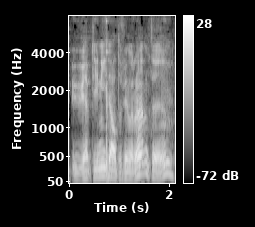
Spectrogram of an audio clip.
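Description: A wry investigator in an eighties radio drama. His voice is creaky and mid-pitched, and he questions in a dry, musing way. Some faint noise sits behind him. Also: lively intonation, moderate pace. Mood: polite, probing. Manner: dry, musing, punctuated with hums. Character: wry, unhurried male investigator questioning a witness. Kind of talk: 1980s radio play acting.

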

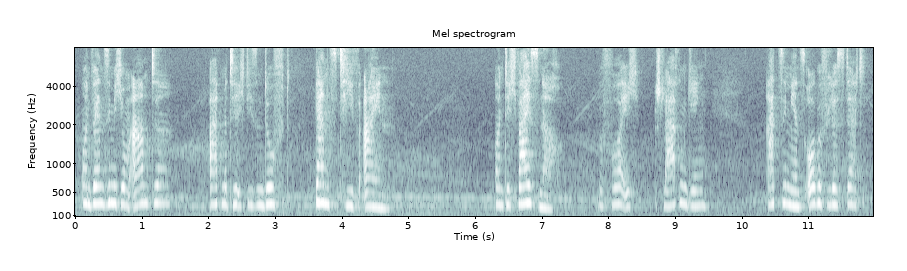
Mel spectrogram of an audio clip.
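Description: Casting: sensitive teen girl for audio drama, high youthful voice, earnest and expressive. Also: slight background noise. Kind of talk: German radio play acting.

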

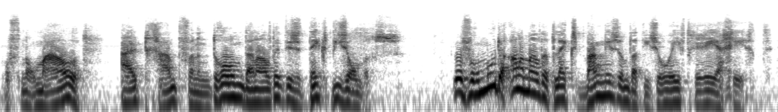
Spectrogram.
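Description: A weary doctor husband in a Dutch radio drama. His voice is very husky, with animated intonation. He is patronising and dismissive, explaining everything away. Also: fairly low pitch, moderate pace, full character voice. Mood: firm, lecturing. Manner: dismissive, reasoning, sighing interjections. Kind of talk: Dutch radio play acting.

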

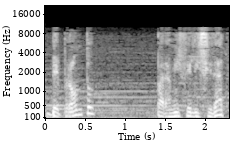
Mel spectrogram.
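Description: A man acts an earnest, lovestruck young narrator in a radio drama. His mid-pitched voice moves expressively up and down over clearly audible music. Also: lively intonation, normal speed, close to an everyday voice. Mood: wistful narration. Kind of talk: first-person radio drama narration and dialogue.

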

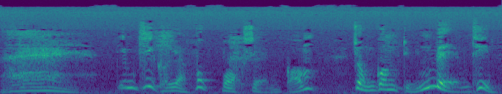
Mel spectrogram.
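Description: An actor playing an anxious rich old father in a Cantonese radio drama, sighing and lamenting in a drawn-out Hong Kong Cantonese delivery. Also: a little high, wildly swooping pitch, darkish tone, slightly rough, exaggerated voice. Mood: troubled, regretful.

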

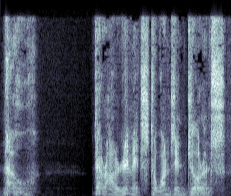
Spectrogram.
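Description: A man's voice: mid-range voice, sing-song, moderate pace, fairly bright tone, no echo, clean studio sound, voice pushed up. A man voicing a proud young officer who talks in a clipped, tense way, holding back anger, in an audiobook reading. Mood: exasperated. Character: proud young male officer, strained and restrained.

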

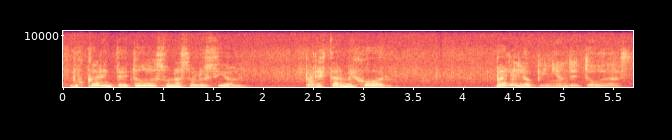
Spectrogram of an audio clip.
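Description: A spirited Argentine domestic worker played by a woman in an eighties radio play. She chats companionably in a mellow, medium-pitched voice on a dull old archive recording with faint noise. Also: sing-song, moderate pace, natural voice. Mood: encouraging. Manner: colloquial, companionable, addresses listeners. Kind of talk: 1980s community radio drama acting.

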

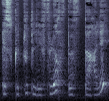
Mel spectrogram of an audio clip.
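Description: A woman voicing a curious, polite young girl who is easily astonished, in an expressive children's storybook reading. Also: a little high, normal speed, pitched above the performer's own voice, close to an everyday voice. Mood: timid.

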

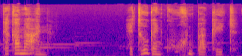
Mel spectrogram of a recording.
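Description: An actress playing a wounded, emotional wife in a German radio play, dramatic, dropping into hushed tones. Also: female voice, medium pitch, normal speed, soft background music, close to an everyday voice. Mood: hurt, agitated.

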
